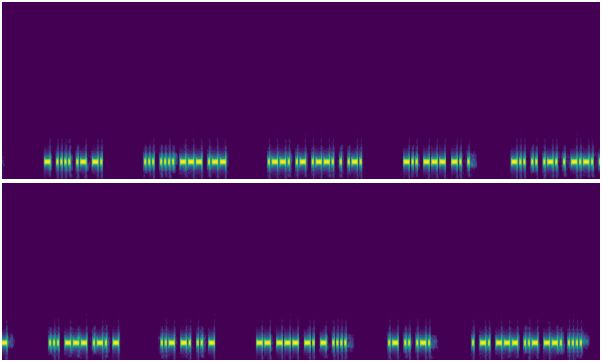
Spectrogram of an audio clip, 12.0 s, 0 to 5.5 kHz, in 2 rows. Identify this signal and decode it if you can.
Morse code, heard as a keyed tone, about 62 wpm, 550 Hz. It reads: THAN SHOW PAPER DONE DIRECT SORT UNIT MONTH AIR ENOUGH
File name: 632 words / 632 Words 60WPM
